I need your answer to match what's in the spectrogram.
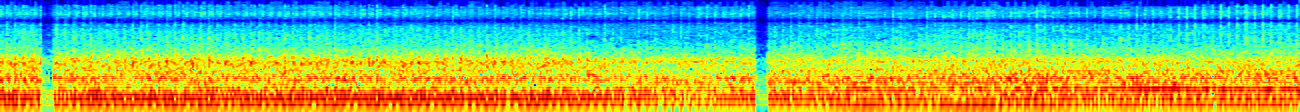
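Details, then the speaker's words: Old donated lawnmower with mounted camera, started with ether and hard to start unless warmed, air filter lost; it runs loud, rough and uneven with a ragged beat and heavy crankcase-vent smoke from blow-by. Terrible rings and compression, maybe bad valves suspected. "Needed a bit of help from starter fluid to keep running, but now it runs badly. It has a ton of blow-by, and it's got terrible rings, terrible compression, maybe even bad valves."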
